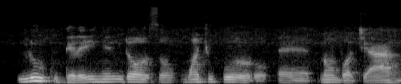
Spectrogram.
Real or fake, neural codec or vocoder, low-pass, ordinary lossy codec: fake; codec, 44.1 kHz, 7.8 kbps, DAC; 14.4 kHz; Opus, 32 kbps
